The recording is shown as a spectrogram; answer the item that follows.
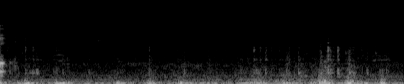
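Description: Low, steady rumble of a car's engine and tyres heard from inside the cabin while driving.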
